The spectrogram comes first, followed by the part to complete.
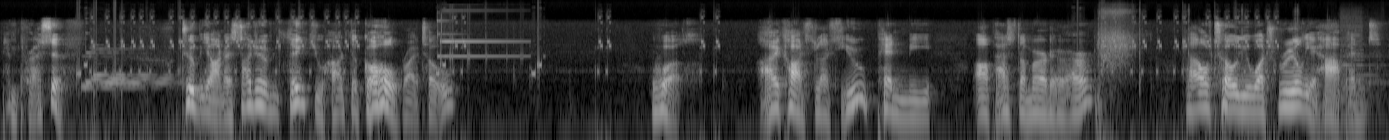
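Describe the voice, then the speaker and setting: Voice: mid-range voice, animated, slow pace, pauses often, darkish tone, faint music behind. A person voicing a scheming, smug old male police chief with an old man voice, in a video game read-aloud. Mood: smug, composed. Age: older.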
